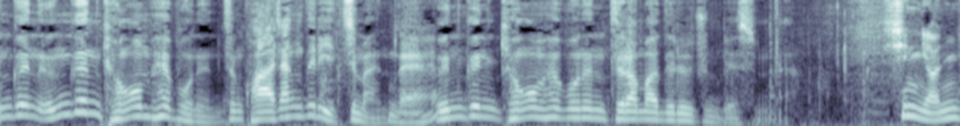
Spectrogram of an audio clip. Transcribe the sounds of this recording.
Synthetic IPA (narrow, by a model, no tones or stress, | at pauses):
ŋɡɯnɯŋɡɯnkjʌŋʌmɦe̞bonɯnt͡ɕonkwad͡ʑaŋdɯɾiːt̚t͡ɕ͈ima̰nnḛɯnɡɯnkjʌŋʌmɦe̞bonɯntɯɾamadɯɾɯɭt͡ɕumbiɦe̞s͈ɯ̥mɲḭd̥a̰ | ɕʰinjʌn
